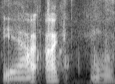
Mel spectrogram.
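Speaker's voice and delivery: slow voice breaking mid-word. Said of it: "voice crack".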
